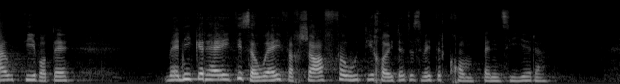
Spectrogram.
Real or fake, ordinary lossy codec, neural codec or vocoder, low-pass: real; none; none; 14.4 kHz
